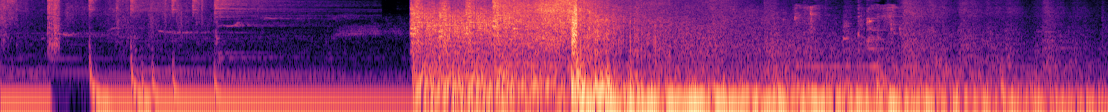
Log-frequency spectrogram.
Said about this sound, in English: Send rockets.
